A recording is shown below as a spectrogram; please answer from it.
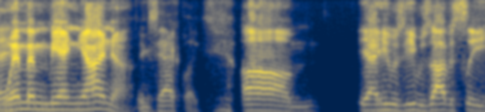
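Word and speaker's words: Wembanyama: Women mañana. Exactly. Yeah, he was obviously he's How do you say it? Wem Bam Yama.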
